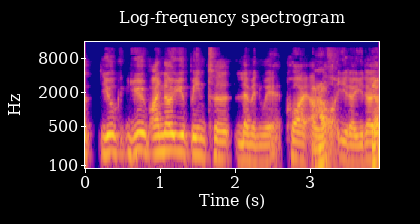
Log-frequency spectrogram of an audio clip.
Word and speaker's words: Les Menuires: And talking about pronunciation, I'm pretty sure Les Menuires is the correct pronunciation. I do hear it being called many different things. Les Menuires, it's definitely not that. Les Menuires. I mean, that could be quite nice, but it's a bit Spanish, isn't it? Les Menuires. Les Menuires is how I pronounce it, and I think that's right.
